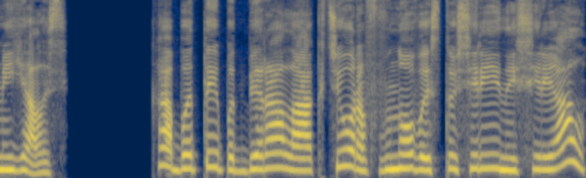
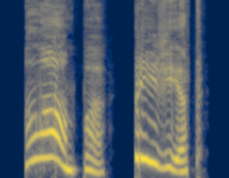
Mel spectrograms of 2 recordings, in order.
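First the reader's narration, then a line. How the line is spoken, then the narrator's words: Ringing voice coughs, then exclaims lower. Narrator (Russian): Звонкая сопрано закашлялась, потом, превратившись в меццо-сопрано, воскликнула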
